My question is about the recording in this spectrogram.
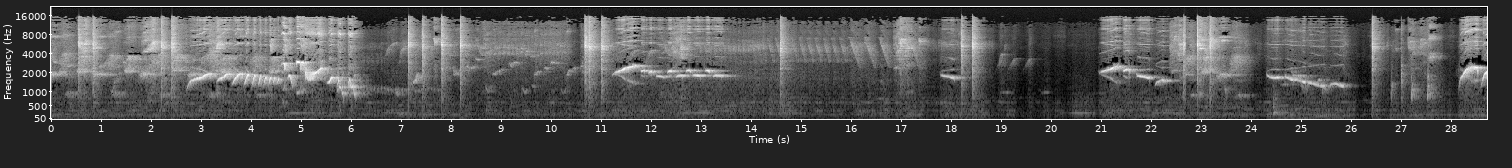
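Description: White-rumped shama singing in bursts, loud whistled phrases that slide up and down, mixed with rough, rasping notes. Short pauses fall between the phrases.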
